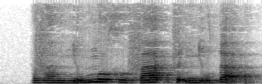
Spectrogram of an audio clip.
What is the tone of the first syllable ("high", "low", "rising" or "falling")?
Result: low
